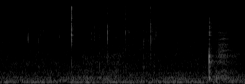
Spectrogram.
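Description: Very quiet room tone with a faint low hum and a few light clicks of the plastic Bakugan Bujin Dragaon figure being handled, the clearest click about a third of the way in.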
